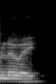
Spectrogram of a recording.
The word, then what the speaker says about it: Louis: It's like all you Brits call yourselves Lewis and spell it Louis. So we just all automatically say Lewis. But no, I'm properly, I'm Louis.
